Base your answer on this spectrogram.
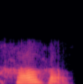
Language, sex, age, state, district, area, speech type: Odia, female, 60+, Odisha, Gajapati, rural, conversation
